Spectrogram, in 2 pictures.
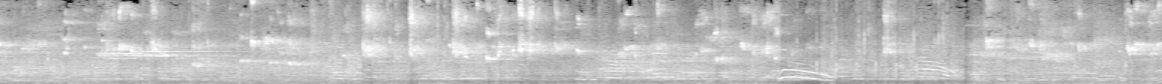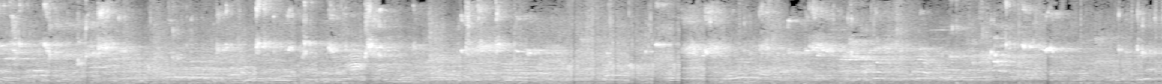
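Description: Basketball game sounds on a hardwood gym floor: the ball bouncing repeatedly, indistinct shouts and chatter from players and spectators, and a few squeaky sneaker glides on the court about eleven seconds in.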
